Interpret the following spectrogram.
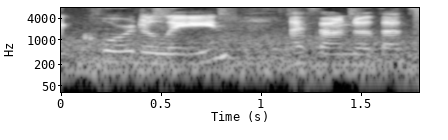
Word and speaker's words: Coeur d'Alene: finished my thought when I started to say Coeur d'Alene I found out that's how you say it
